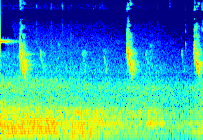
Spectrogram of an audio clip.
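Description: Birds calling: about four short, sharp chirps that drop in pitch, over a lower, steadier sound underneath. The sound starts and stops abruptly.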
